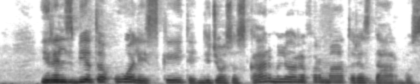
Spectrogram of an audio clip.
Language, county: Lithuanian, Kaunas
